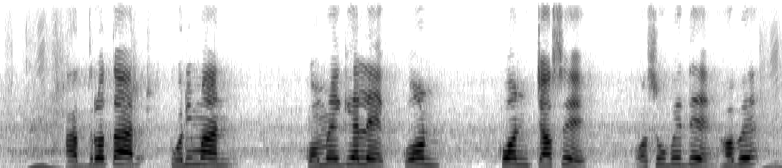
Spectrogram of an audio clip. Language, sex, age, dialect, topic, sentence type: Bengali, male, 18-24, Jharkhandi, agriculture, question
